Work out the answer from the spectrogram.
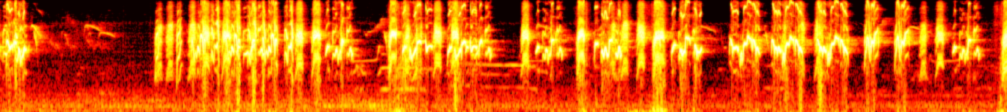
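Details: Sooty-headed bulbul in energetic song, used to call wild bulbuls closer: after a second of quiet, long bursts of rapid chattering chirps follow one another with brief gaps, bright and high, with faint low thumps.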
